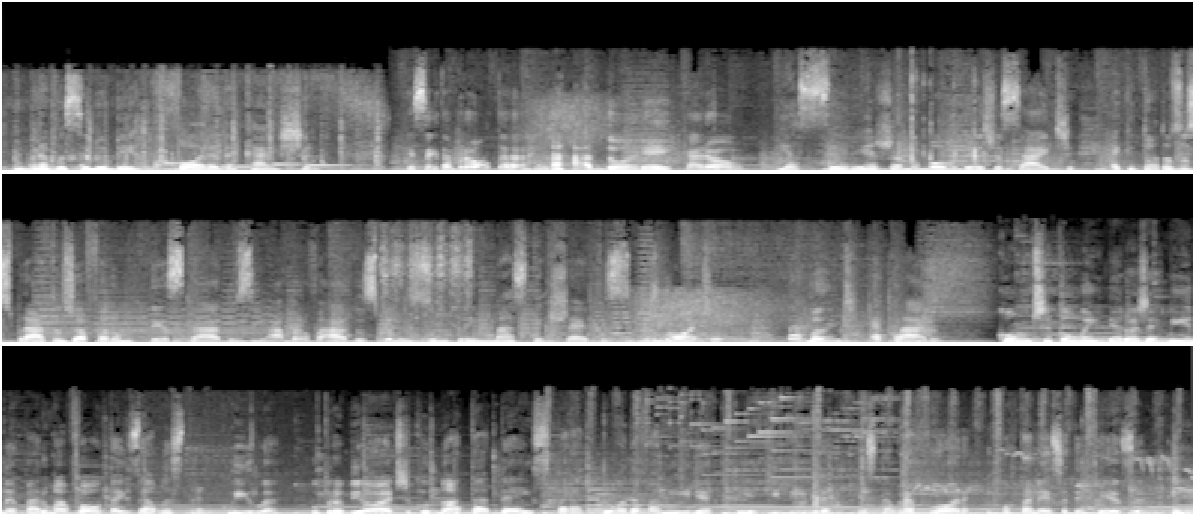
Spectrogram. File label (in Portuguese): Loc Natural Simpática, Locutora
